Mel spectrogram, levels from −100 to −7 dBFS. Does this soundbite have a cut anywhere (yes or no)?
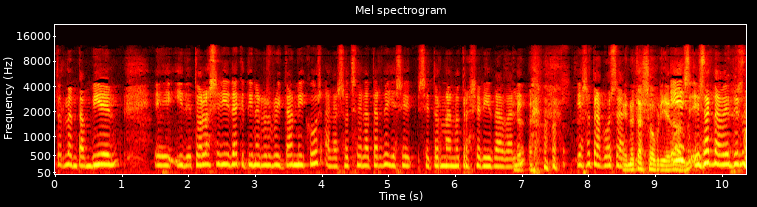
no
